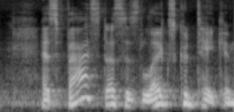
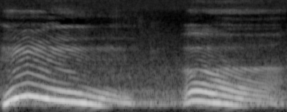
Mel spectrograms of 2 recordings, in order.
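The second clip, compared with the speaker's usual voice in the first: higher, drawn-out thinking hum; Grandpa pondering; 5 semitones higher, much slower than usual. Acted. Grandpa thinking hard about Wilbur's question, pondering hum. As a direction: mull it over aloud.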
